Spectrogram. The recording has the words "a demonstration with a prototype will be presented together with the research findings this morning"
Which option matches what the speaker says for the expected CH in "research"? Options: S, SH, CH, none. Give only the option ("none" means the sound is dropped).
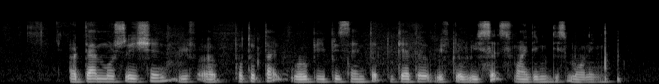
S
